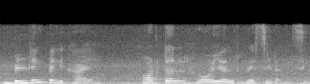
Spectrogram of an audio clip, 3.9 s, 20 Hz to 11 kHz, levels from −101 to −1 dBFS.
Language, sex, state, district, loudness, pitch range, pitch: Hindi, female, Madhya Pradesh, Dhar, -17 LUFS, 200-240 Hz, 215 Hz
